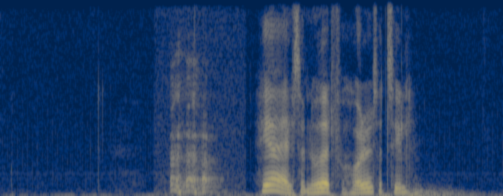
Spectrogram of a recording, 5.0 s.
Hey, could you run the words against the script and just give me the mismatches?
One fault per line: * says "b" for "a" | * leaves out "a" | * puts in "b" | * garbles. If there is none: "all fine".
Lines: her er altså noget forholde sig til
* puts in "at"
